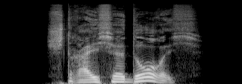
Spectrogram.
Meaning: inflection of durchstreichen: 1. first-person singular present 2. first/third-person singular subjunctive I 3. singular imperative
- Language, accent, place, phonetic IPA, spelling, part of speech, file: German, Germany, Berlin, [ˌʃtʁaɪ̯çə ˈdʊʁç], streiche durch, verb, De-streiche durch.ogg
